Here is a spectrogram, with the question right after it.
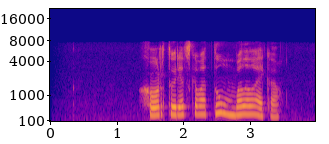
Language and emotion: Russian, positive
